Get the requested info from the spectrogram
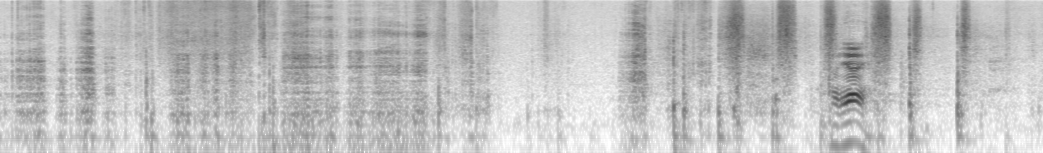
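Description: Leather edge beveller scraping along the edge of a cut leather piece, taking a bevel off: quick rasping strokes run together for the first five seconds, then come as separate shorter strokes. A short wavering squeak about eight and a half seconds in is the loudest sound.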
